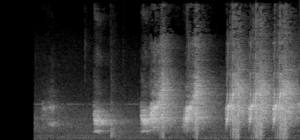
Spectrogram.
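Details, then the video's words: Grey-cheeked bulbul, a caged bird in full song, used to lure or stimulate other birds: loud, harsh, chattering bursts repeated about every half second, growing louder and fuller toward the end. "BURUNG CUCAK JENGGOT GACOR COCOK UNTUK PANCINGAN"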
